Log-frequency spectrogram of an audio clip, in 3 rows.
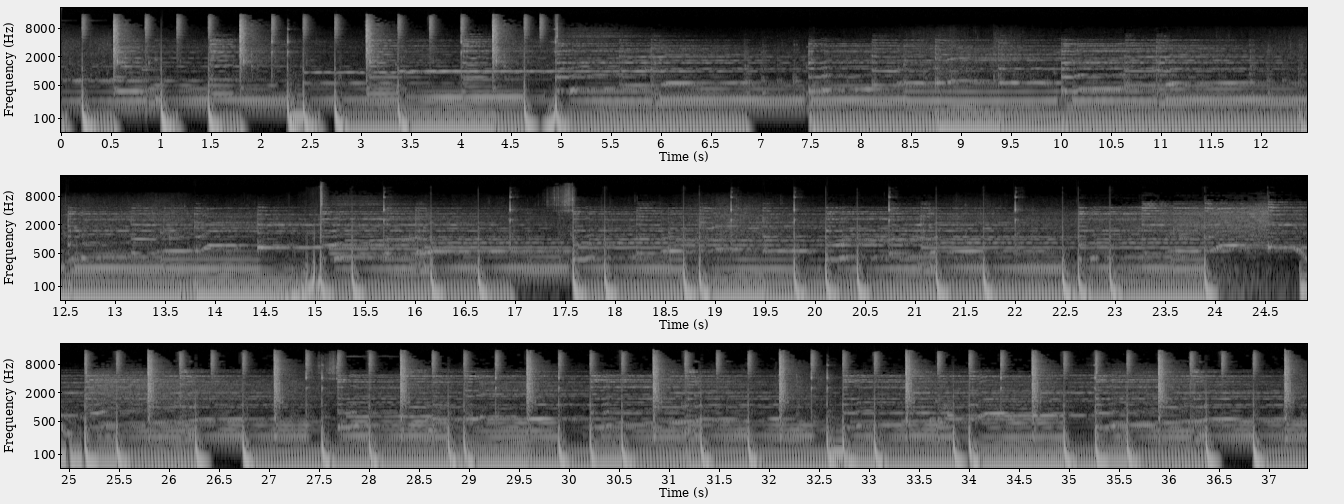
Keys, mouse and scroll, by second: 12.1-13.1 typing, 14.1 right click, 17.3 double click.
